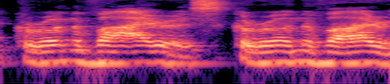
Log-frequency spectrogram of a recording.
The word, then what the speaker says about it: coronavirus: Quase igualzinho, só muda a pronúncia aqui do I, né?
